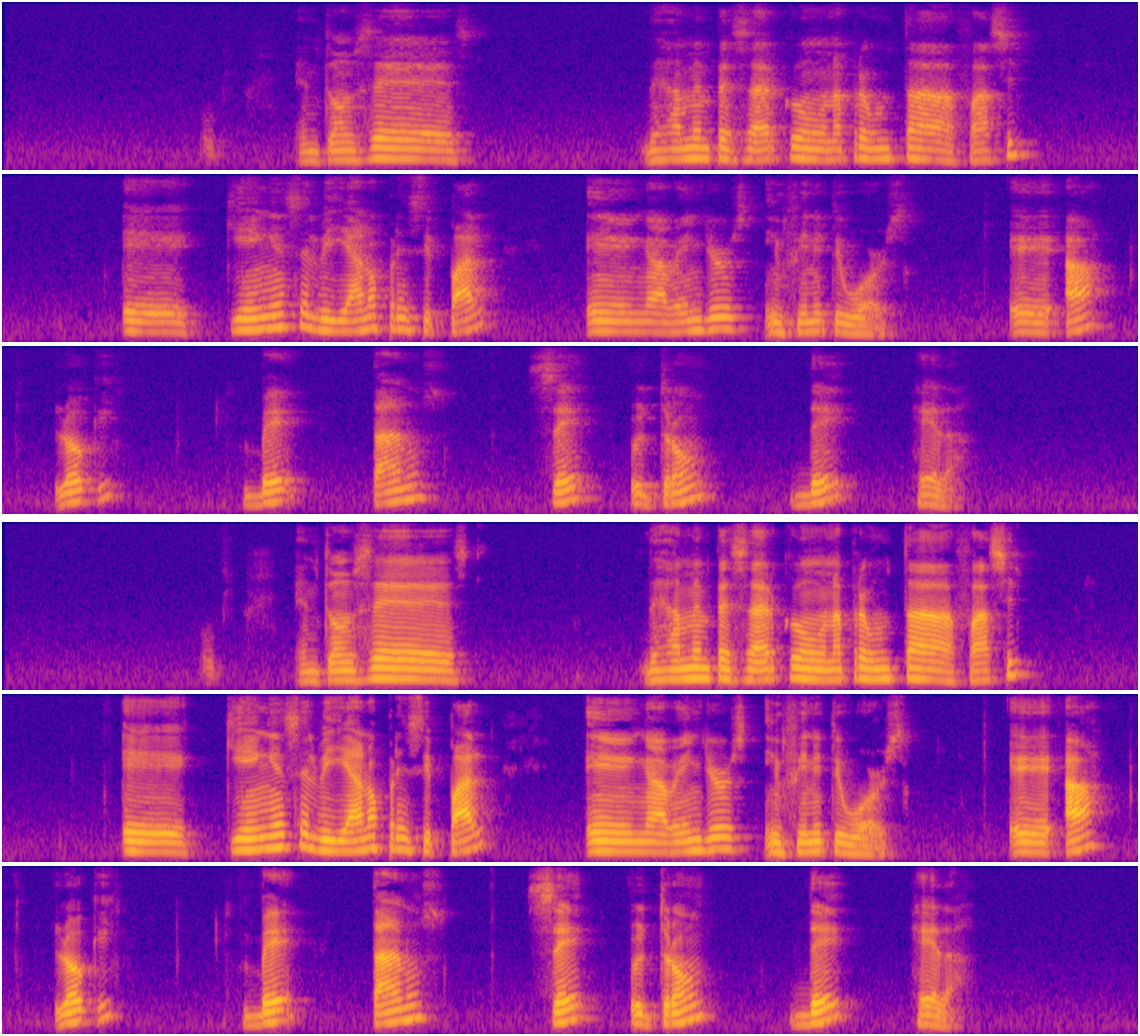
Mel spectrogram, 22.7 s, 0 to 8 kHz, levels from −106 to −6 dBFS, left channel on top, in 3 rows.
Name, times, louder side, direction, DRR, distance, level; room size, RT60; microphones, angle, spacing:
voice 1, 2.0-3.1 4.3-6.8 8.4-8.8 9.1-10.8 11.5-13.6 14.3-14.9 15.5-15.9 16.7-17.1 17.6-18.1 18.7-19.0 19.3-19.8 20.4-20.8 21.2-21.6, right 5 dB, 90° right, 0.5 m, -26 dB
6.0 x 4.1 x 4.8 m
head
